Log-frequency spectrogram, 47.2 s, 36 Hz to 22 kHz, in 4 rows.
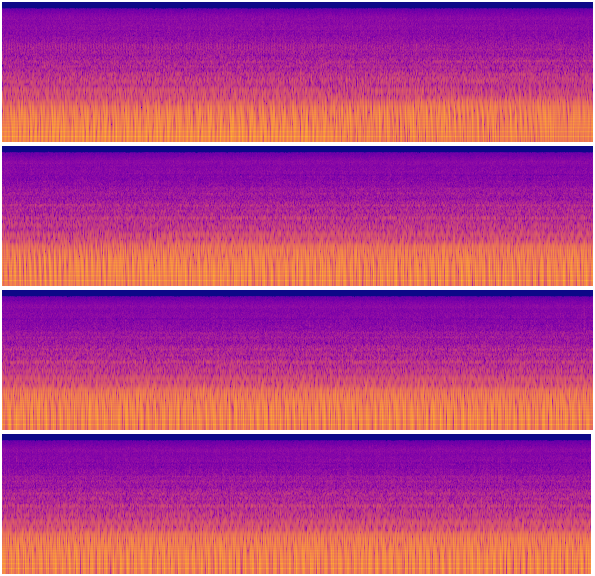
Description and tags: A Miele W1 washing machine at the end of it's washing program when it's centrifuging the clothes to make them as dry as possible.
The recording was made one meter away from the washing machine using the Zoom H6 with the XY capsule.
The recording is raw and has not been compressed nor processed before upload.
